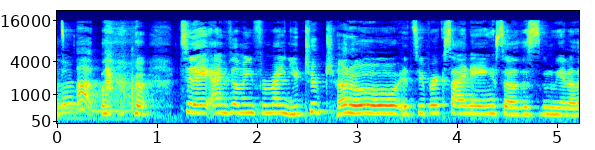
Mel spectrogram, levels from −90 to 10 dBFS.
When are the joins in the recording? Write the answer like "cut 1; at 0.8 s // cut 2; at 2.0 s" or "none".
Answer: none

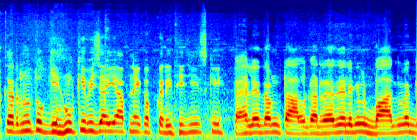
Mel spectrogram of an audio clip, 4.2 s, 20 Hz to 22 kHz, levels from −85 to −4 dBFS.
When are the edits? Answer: cut 1; at 2.2 s

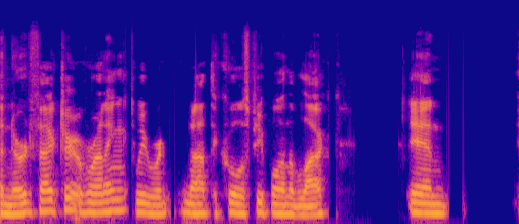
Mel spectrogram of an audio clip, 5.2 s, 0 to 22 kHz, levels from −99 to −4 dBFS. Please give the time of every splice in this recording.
cut 1; at 1.3 s

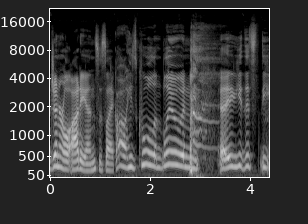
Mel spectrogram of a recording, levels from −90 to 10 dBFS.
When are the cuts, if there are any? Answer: none

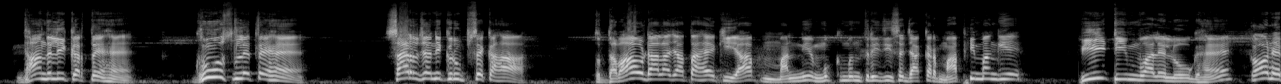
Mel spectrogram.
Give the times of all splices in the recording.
cut 1; at 10.8 s

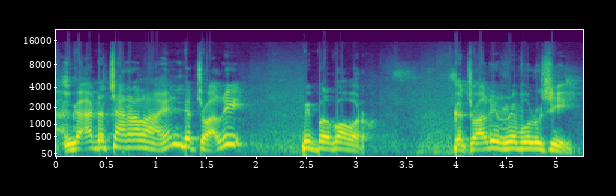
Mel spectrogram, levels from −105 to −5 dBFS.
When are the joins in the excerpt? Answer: none

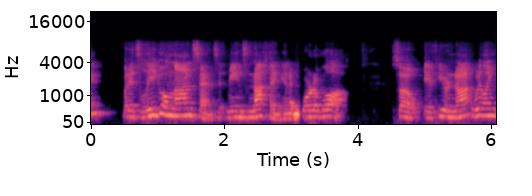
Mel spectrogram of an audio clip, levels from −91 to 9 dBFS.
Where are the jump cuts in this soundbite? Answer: none

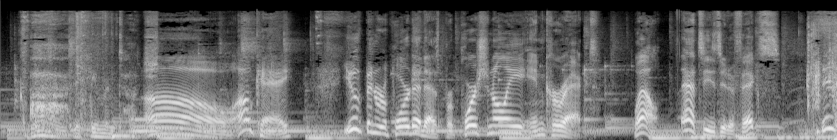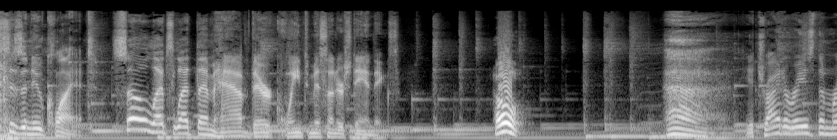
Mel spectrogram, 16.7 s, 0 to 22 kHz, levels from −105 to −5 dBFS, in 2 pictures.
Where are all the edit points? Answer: cut 1; at 1.2 s

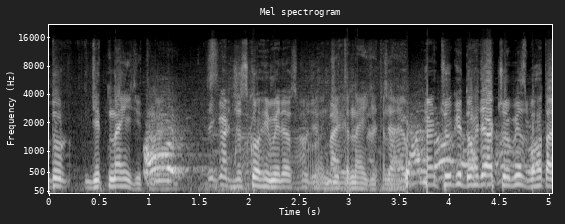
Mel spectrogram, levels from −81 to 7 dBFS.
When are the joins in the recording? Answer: cut 1; at 3.8 s

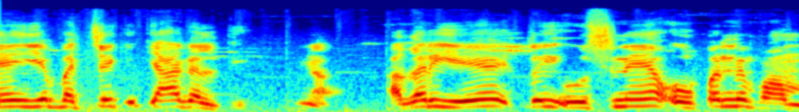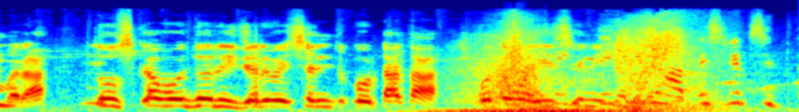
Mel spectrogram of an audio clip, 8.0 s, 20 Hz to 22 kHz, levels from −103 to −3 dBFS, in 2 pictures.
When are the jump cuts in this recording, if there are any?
cut 1; at 7.0 s

